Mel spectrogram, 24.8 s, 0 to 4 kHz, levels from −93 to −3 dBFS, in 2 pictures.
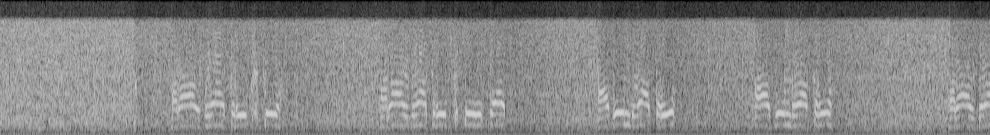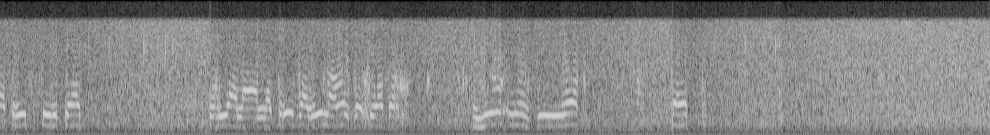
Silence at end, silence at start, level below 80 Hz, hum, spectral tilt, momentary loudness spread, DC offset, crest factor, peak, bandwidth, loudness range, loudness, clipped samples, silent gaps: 0 s; 0 s; -54 dBFS; none; -9 dB/octave; 5 LU; 0.2%; 16 dB; -8 dBFS; 4 kHz; 2 LU; -23 LUFS; under 0.1%; none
